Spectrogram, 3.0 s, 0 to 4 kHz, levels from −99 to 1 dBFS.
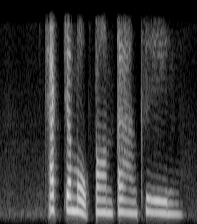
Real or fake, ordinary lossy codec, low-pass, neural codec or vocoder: fake; none; 3.6 kHz; codec, 16 kHz, 1.1 kbps, Voila-Tokenizer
